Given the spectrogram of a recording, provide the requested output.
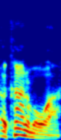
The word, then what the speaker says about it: Oconomowoc: It's actually the way it's spelled.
